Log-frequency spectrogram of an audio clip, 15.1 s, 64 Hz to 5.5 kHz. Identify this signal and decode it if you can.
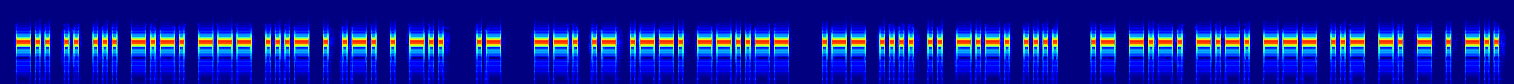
Morse code, heard as a keyed tone, about 25 wpm, 600 Hz. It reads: DISCOVERED A GAP, WHICH ACCOUNTED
